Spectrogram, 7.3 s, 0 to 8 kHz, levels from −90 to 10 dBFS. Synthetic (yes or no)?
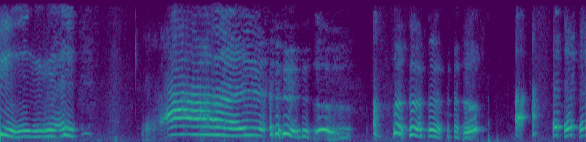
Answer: yes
